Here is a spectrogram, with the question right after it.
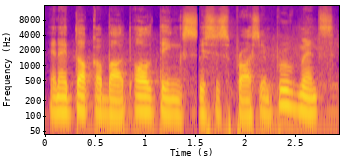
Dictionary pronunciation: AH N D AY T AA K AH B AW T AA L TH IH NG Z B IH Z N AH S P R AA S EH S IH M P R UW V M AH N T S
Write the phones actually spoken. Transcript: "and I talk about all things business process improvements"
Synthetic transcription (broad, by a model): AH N AY T AA K AH B AW T AA L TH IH NG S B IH S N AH S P R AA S S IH M P R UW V M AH N T S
